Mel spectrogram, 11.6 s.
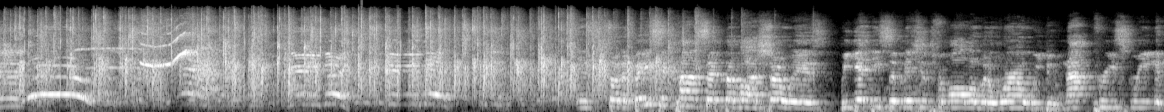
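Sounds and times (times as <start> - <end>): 
audience cheering and whooping: 0.0 - 5.5
live audience applauding: 0.0 - 7.5
speech: 6.1 - 11.6.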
